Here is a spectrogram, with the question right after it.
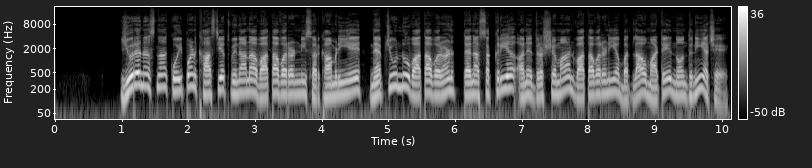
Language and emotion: Gujarati, neutral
